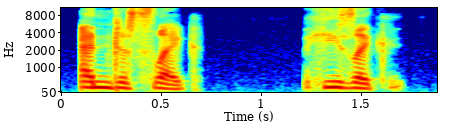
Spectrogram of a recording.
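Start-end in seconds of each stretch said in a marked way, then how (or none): none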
